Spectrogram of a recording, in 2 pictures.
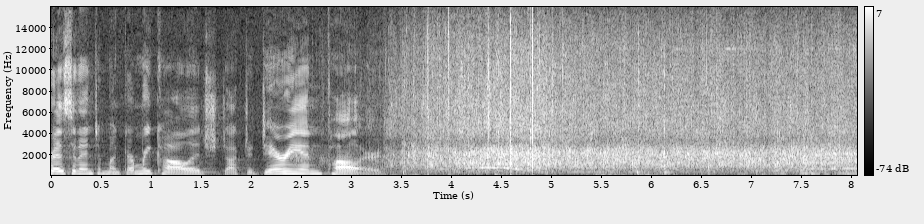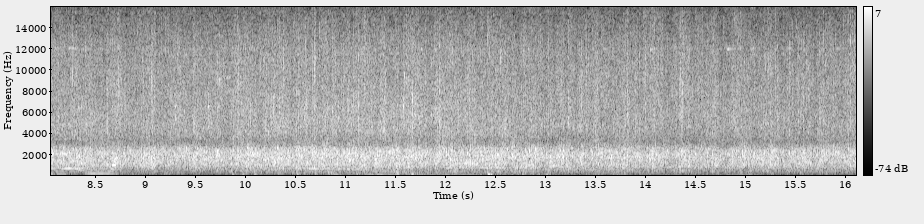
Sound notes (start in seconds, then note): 8.7 applause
